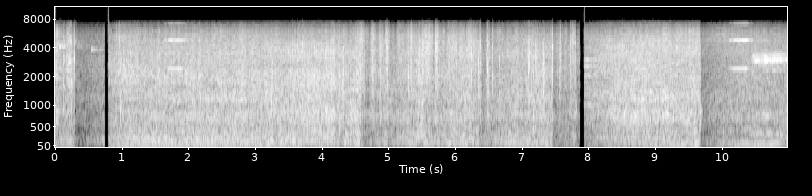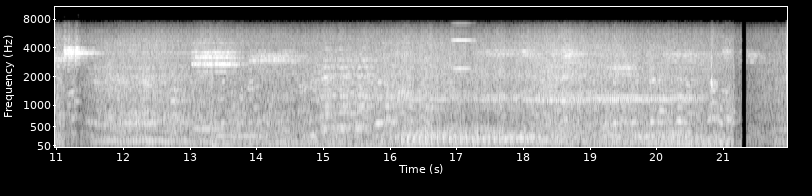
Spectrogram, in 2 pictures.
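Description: Steady background noise with a low rumble, like road traffic, and indistinct voices, with a few short pitched tones in the second half and brief sudden dropouts.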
